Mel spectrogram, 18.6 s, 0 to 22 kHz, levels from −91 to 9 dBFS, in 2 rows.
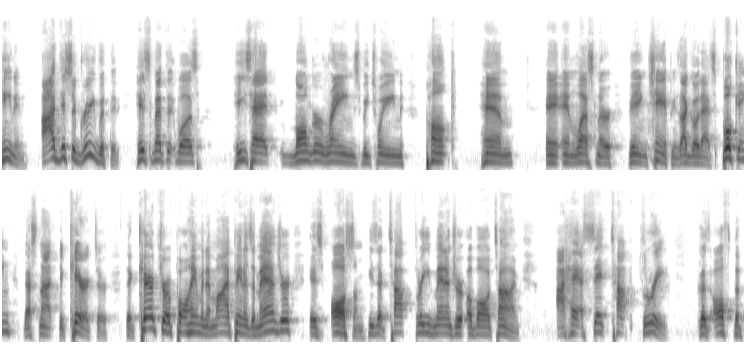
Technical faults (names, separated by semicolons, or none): none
